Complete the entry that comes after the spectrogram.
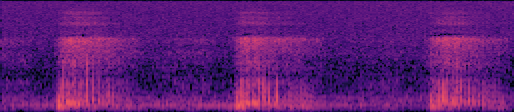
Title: Baby snores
